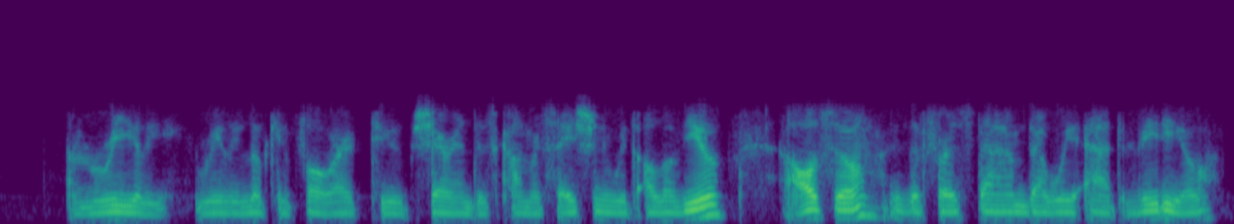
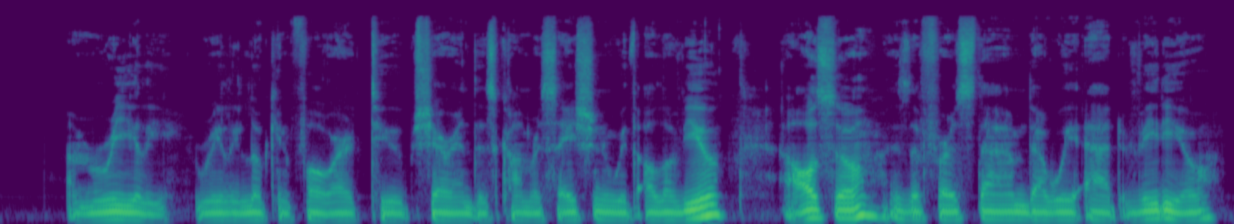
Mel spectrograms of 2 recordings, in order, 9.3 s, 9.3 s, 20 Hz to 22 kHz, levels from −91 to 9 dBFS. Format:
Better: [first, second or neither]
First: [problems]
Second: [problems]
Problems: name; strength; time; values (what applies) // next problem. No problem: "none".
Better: second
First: phone-call audio; poor line; nothing above 3.5 kHz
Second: none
